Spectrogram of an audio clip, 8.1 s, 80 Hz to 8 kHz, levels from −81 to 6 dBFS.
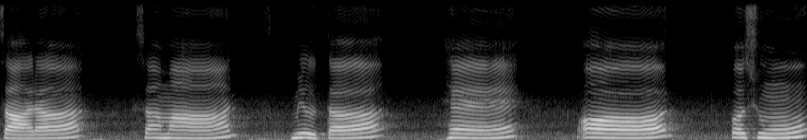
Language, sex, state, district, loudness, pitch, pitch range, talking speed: Hindi, female, Punjab, Fazilka, -16 LUFS, 235 Hz, 220-250 Hz, 45 wpm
